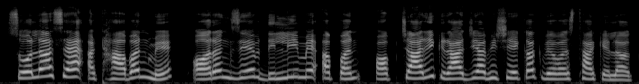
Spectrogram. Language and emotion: Maithili, neutral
